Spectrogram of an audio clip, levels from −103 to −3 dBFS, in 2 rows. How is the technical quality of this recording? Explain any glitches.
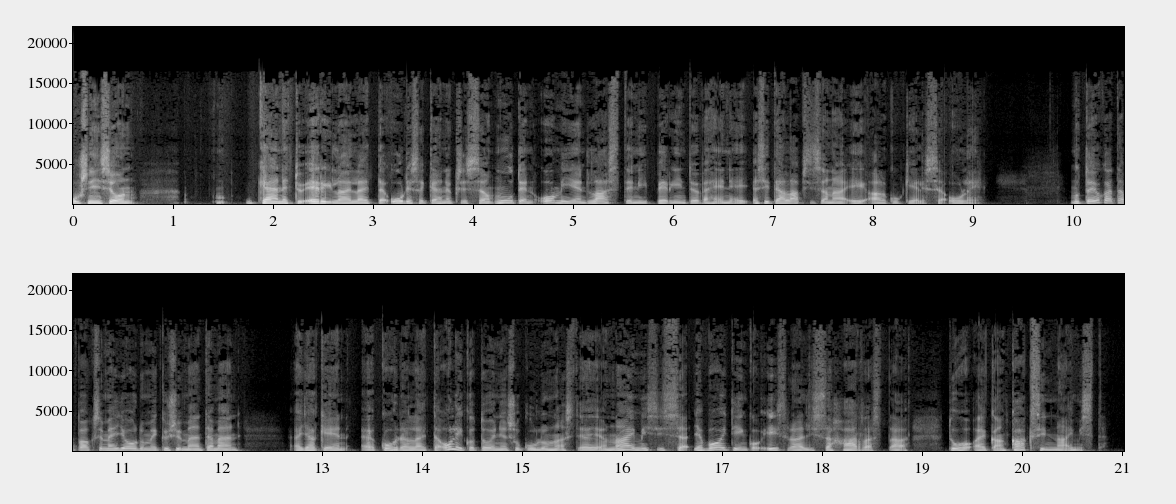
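The recording has level problems in its first few seconds: loud peaks distort, and then the overall level drops twice.

From 0.16 to 0.42 s, 1.90 to 1.94 s, and 2.37 to 2.43 s (just before "lailla että uudessa käännöksessä"), peaks turn harsh and crackly. This is likely microphone overload. Peaks exceed the converter's ceiling by about 2, 6 and 3 dB, so their tops are sliced flat.

At 2.52 s, just before "lailla että uudessa käännöksessä", speech and background drop abruptly by about 6 dB. At 3.54 s, between "lailla että uudessa" and "käännöksessä on muuten omien", they drop by about 2 dB more. This is likely the microphone volume being stepped down by software reacting to the clipping.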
